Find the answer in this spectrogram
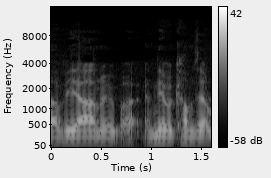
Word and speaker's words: Veainu: Well, I've had a lot of pronunciations of of my name. And I've had Vanuatu Vanu just and it's gone all over the show. But um the correct way to say my name is Vanu.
